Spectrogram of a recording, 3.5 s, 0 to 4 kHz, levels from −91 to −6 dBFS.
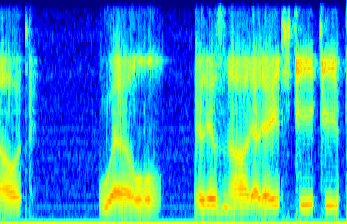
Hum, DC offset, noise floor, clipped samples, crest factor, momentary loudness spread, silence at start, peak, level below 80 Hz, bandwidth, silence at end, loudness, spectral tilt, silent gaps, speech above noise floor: none; 1%; -58 dBFS; under 0.1%; 20 dB; 13 LU; 0 s; -12 dBFS; -58 dBFS; 4 kHz; 0.05 s; -30 LUFS; -1 dB/octave; none; 27 dB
